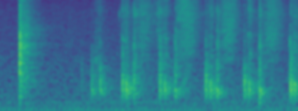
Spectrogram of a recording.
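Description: MAC Fix+ setting spray misted from its pump bottle onto the face: one sharp spritz just after the start, then a quick series of shorter spritzes, several a second.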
